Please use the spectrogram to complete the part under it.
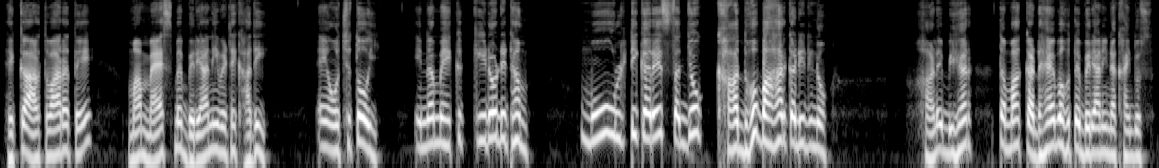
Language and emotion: Sindhi, disgusted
